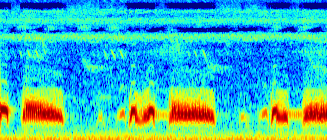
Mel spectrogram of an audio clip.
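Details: Low, rich cooing from a spotted dove, long even notes broken by shorter wavering coos, with a soft constant hum in the background.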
